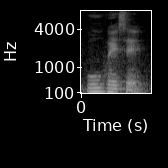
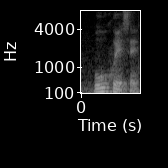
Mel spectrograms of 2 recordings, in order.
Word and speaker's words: Woo Hwese: My complete name is actually Woo Hwese in Korean. Woo Hwese. That's what I was told, and but my Cantonese name actually is Wai Sai, so it's completely different. But it's the Korean pronunciation is much closer to the Mandarin pronunciation.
